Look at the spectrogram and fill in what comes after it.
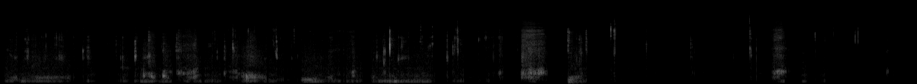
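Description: Close-miked chewing and crunching of a mouthful of food for about five seconds, then sparser short wet mouth sounds with one louder one about seven seconds in.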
